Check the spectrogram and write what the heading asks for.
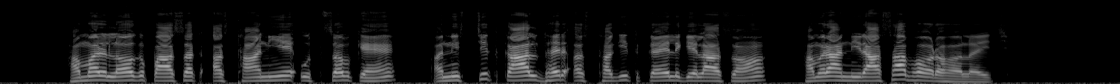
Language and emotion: Maithili, sad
